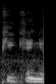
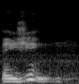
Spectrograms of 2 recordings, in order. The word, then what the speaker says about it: Beijing: was mao se tun but now it's not peaking it's beijing and that guy in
